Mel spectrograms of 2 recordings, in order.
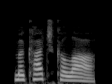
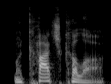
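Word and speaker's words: Makhachkala: So here's what Google says the pronunciation of the city in Russia is. – Makachkala. – Makachkala. I was so off.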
